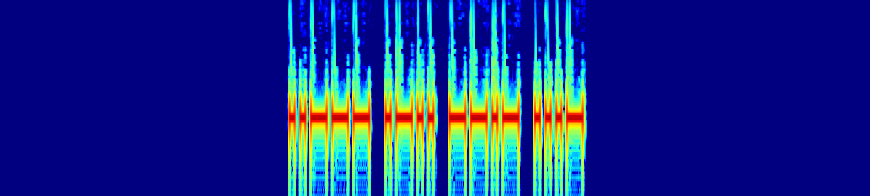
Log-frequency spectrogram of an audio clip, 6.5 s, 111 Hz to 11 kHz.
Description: Morse code, heard as a keyed tone, about 29 wpm, 700 Hz. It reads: 2LQV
